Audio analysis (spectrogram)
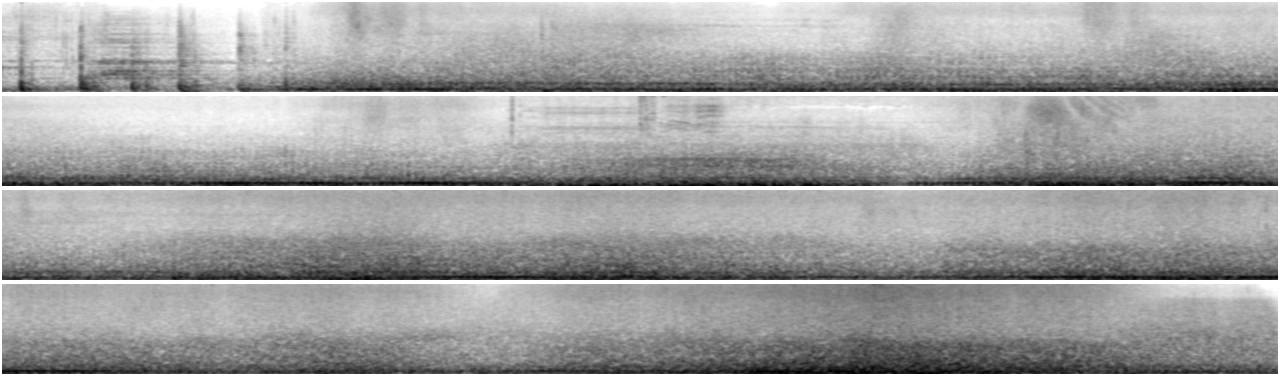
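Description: Ship engines in the Star Citizen video game rumble as a continuous low drone with airy hiss above, swelling and easing over about twenty-five seconds.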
